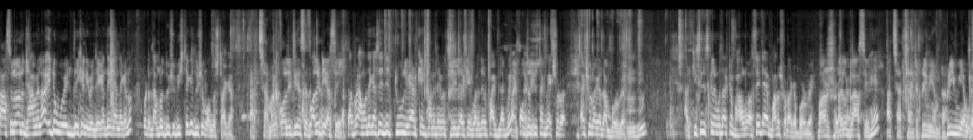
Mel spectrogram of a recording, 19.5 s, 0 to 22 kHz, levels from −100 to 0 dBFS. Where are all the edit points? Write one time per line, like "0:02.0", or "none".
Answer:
none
